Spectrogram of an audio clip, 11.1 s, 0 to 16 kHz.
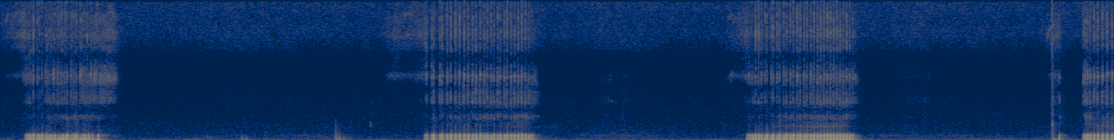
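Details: French bulldog snoring loudly during an afternoon nap: rattling snores every 3–4 seconds, about 16–18 a minute, with quiet pauses; snoring in a sleeping dog.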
